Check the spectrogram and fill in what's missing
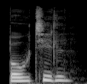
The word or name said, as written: bogtitel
